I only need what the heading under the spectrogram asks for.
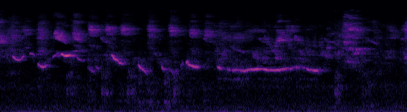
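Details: Common starling being trained to talk, giving a varied run of whistled slurs and bright chirps, with one long, even whistle held for nearly a second, all over a dense high chatter.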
